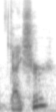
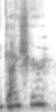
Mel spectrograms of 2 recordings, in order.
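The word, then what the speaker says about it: Gaißer: mean I did yeah so it's it's g-a-i the funky little B thing ER so geisher I just I think I think in German if I understand correctly if you have two vowels together you pronounce the second one so it would be guy as opposed to gay uh for the first syllable and it's that B I think is an sh sound so I think it's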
